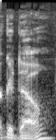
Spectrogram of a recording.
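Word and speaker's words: Godot: Is it waiting for GDAU?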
